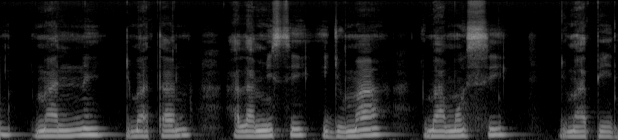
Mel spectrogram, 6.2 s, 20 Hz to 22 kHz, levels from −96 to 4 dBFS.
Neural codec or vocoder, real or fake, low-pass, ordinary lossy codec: vocoder, 48 kHz, 128 mel bands, Vocos; fake; none; none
